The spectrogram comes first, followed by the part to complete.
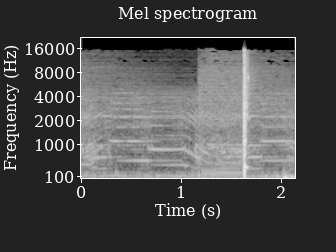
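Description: A single sharp pop about a second and a half in: the air-burst rocket's stacked red and white membrane boosters bursting under hand-pumped air pressure as the rocket launches. Guitar background music plays throughout.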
